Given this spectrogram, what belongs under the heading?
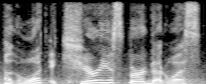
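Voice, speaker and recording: A woman voicing an earnest, excitable young warrior princess in a video game, forthright and emphatic in her speech. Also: mid-range voice, a little slow, slight background noise, lightly acted. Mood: spirited. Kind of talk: video game cutscene acting.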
